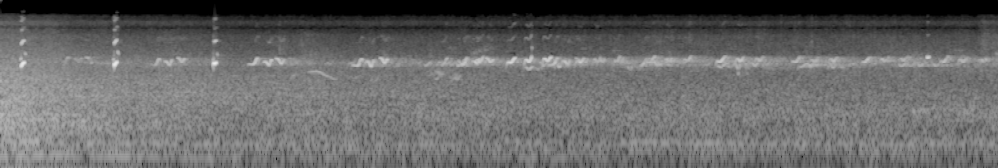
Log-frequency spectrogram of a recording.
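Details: Australian miner nestlings being fed: three loud sharp chirps open, then a continuous high wheezy chorus of begging that pulses unevenly for several seconds.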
